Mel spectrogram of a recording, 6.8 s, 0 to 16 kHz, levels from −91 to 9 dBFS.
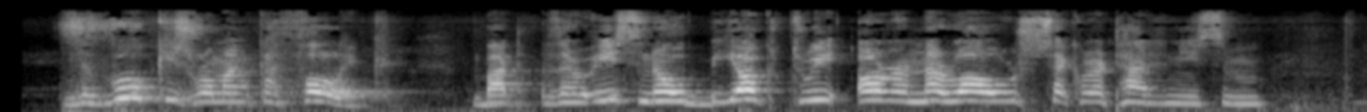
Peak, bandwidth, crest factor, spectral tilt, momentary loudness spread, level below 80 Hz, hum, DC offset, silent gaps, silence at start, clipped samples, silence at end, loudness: -2 dBFS; 11.5 kHz; 18 dB; -3 dB/octave; 14 LU; -58 dBFS; none; under 0.1%; none; 0.3 s; under 0.1%; 0.55 s; -19 LUFS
